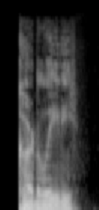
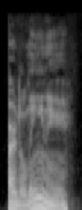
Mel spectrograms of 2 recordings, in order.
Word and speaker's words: Cardellini: Linda Cardinelli. Cardinelli. How do you say that? – Cardellini. – Cardellini.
